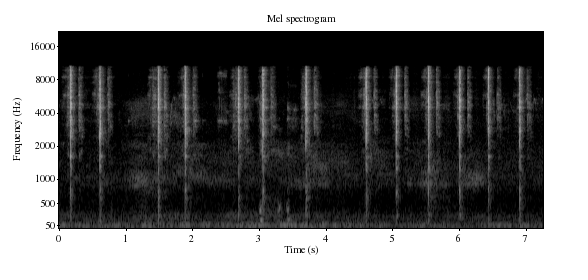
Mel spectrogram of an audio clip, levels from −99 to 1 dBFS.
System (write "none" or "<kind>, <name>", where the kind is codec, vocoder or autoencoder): none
